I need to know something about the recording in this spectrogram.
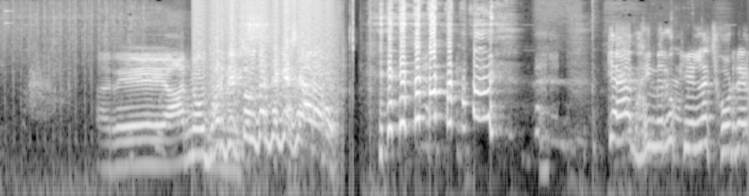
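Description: A young man laughs and shouts excitedly into a microphone.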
